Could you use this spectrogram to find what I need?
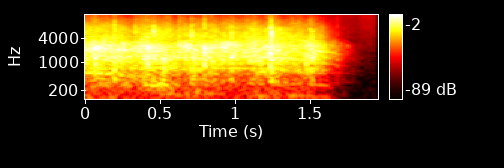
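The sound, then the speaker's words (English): An audience applauds to welcome the first comedian onto the stage. The clapping is dense and even, then cuts off sharply shortly before the end. “So first up here, please welcome with a hearty cheer, Jack Norton.”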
